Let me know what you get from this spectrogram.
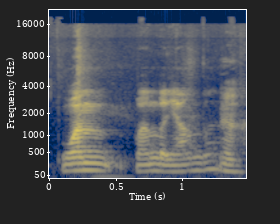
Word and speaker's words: Wembanyama: What's that last name? – Wembanyama. – Wembanyama.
